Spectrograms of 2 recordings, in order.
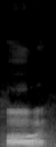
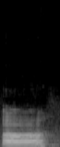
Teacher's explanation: अ की अपेक्षा आ बोलने में दोगुना समय लग रहा है। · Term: दीर्घ स्वर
